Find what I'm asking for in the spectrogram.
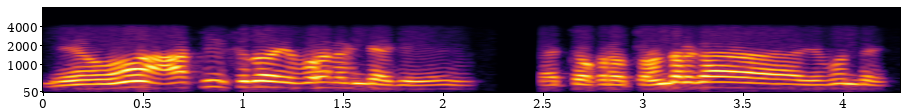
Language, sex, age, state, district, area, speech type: Telugu, male, 60+, Andhra Pradesh, Krishna, urban, conversation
